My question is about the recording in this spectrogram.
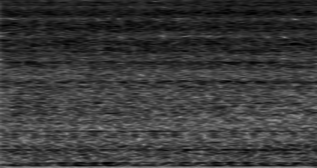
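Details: Maruti Dzire idling with AC on after AC compressor clutch set (bearing) replaced and gas refilled: even idle, no clutch chatter, grinding or bearing noise; compressor running normally.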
